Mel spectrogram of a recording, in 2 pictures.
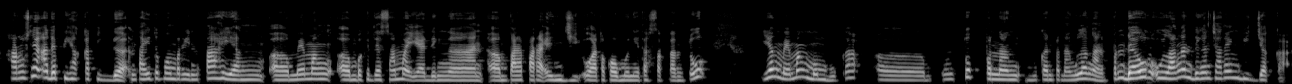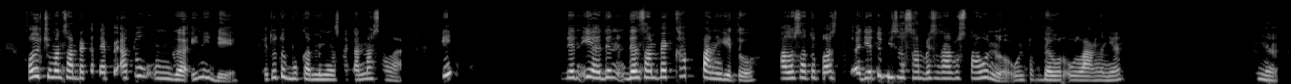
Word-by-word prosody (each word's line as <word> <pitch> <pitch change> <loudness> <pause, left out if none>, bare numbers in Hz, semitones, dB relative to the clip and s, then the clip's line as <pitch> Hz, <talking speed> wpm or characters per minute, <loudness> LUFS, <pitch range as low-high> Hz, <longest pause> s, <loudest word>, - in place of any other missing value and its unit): harusnya 295 +6 +1
ada 285 - +4
pihak 265 -4 -2
ke-3, 210 -6 0
entah 230 +2 -2
itu 275 - -4
pemerintah 250 +1 0
yang, 220 -3 0
eee 210 0 +1
memang, 250 +2 +1
eee, 215 -1 +2
bekerja 220 -1 -3
sama 225 +3 0
ya 190 0 0
dengan, 190 -1 0
mmm, 190 +1 0
para-para 205 0 +2
NGO, 200 0 -2
atau 205 - -7
komunitas 195 +1 -1
tertentu 190 - -3 0.6
yang 345 +4 +4
memang 315 +6 0
membuka, 235 +6 -4 0.2
eee, 200 -2 -4 0.2
untuk 245 +9 -5
penang 220 -3 +2
bukan 215 +2 -4
penanggulangan, 215 -2 0
pendaur 285 +3 +5
ulangan 290 +4 +3
dengan 275 +1 0
cara 280 +1 -2
yang 300 - -3
bijak, 215 -4 -4
Kak. - - -12 0.3
Kalau 340 +2 +6
cuman 340 -3 +4
sampai 300 -2 +3
ke 310 - -4
TPA 285 +1 -1
tuh, 400 0 0 0.2
enggak 240 -5 +3
ini 315 +4 -2
deh, 160 -2 -4 0.3
itu 275 - -4
tuh 360 - +3
bukan 265 -2 0
menyelesaikan 225 0 -1
masalah, 225 -9 -5 0.4
i 460 - +8 1.2
Dan 310 -1 +3
iya, 340 -3 +5
dan 320 -5 -1
dan 310 - +11
sampai 320 +1 +5
kapan 385 -8 +2
gitu? 200 -3 -2 0.2
Kalau 285 +1 +5
1 310 0 0
plastik 290 +1 0
aja 280 - 0
tuh 410 - 0
bisa 330 -1 +1
sampai 295 -2 -2
100 285 0 -1
tahun 295 +3 +1
loh, - - -5
untuk 210 +2 -9
daur 200 -2 +3
ulangnya. 195 +2 -2 1.3
Nah. 210 -7 -3
245 Hz, 165 wpm, -24 LUFS, 205-295 Hz, 1.3 s, dan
